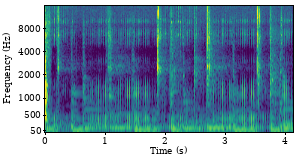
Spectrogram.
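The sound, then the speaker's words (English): A cat purrs loudly, a continuous low rumbling that swells and fades in a steady breathing rhythm about twice per second, with no voices. “They're cats, like literal cats.”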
